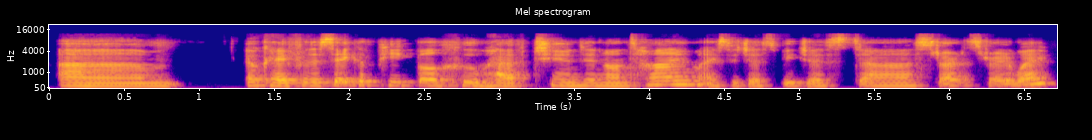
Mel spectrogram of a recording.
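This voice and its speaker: Woman hosting an interview, lower voice. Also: fairly even intonation, a little slow, creaky, a bit bright. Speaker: host, elder law lawyer.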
